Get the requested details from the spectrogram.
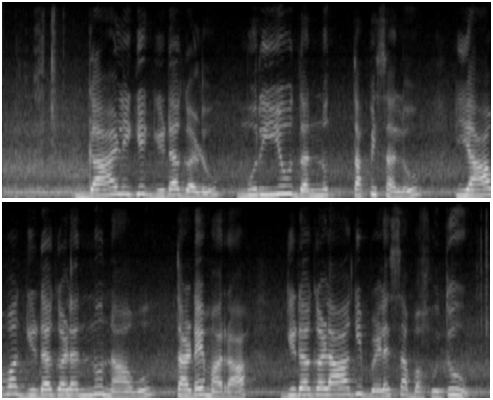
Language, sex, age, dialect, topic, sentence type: Kannada, female, 18-24, Coastal/Dakshin, agriculture, question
